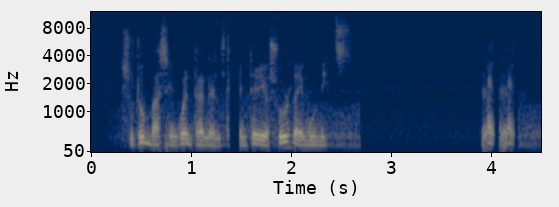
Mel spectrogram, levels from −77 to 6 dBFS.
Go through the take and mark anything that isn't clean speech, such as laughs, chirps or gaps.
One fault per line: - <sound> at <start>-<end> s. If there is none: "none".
- dropout at 1.4-1.5 s
- laugh at 3.9-4.2 s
